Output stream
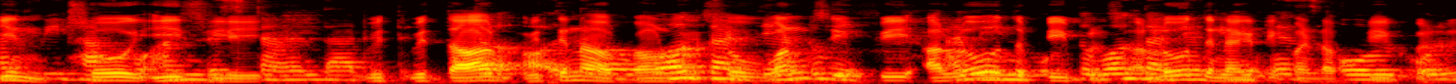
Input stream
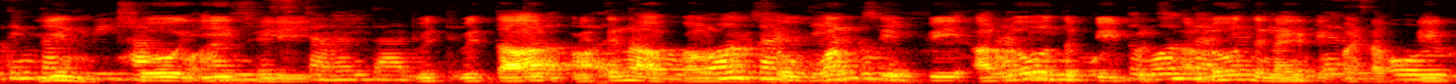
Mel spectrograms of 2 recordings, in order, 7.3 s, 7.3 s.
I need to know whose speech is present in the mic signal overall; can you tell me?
echo only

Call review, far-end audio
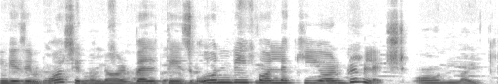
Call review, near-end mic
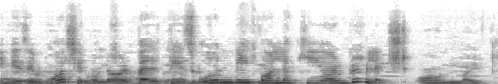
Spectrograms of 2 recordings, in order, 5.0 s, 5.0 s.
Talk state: echo only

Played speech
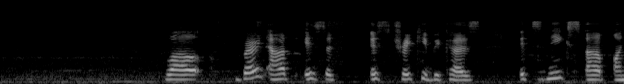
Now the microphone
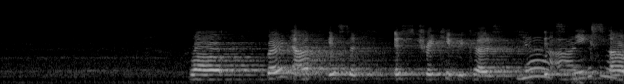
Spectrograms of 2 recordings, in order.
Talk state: both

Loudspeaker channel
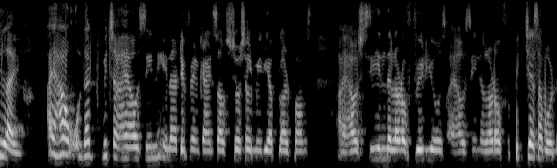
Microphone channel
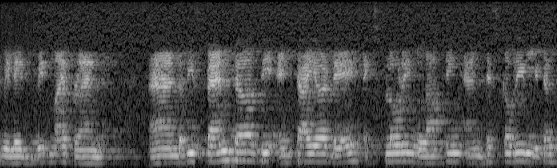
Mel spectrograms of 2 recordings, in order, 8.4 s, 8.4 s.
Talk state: user only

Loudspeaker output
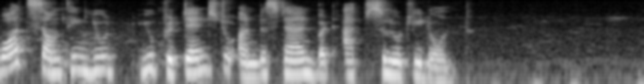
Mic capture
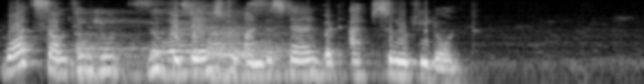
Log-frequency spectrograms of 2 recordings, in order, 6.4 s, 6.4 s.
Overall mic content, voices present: both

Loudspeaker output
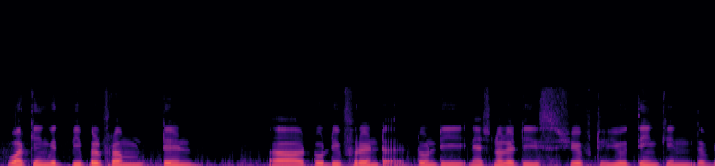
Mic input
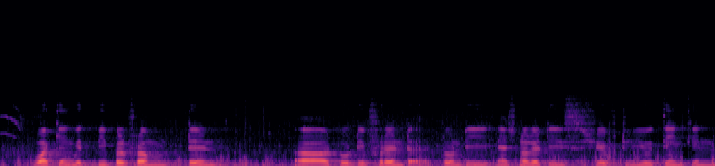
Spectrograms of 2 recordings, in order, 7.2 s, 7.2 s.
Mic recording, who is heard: echo only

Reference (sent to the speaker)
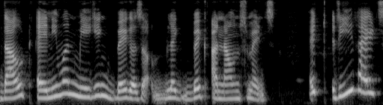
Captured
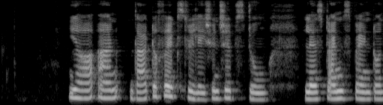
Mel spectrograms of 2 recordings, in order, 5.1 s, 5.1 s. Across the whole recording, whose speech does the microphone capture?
user only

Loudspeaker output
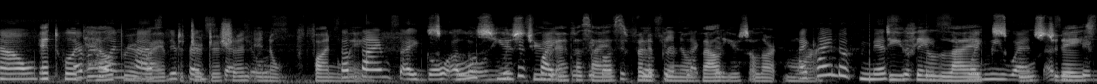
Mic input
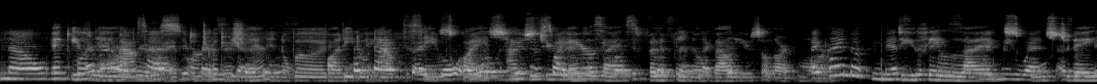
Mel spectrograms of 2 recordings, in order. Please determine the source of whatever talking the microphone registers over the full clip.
both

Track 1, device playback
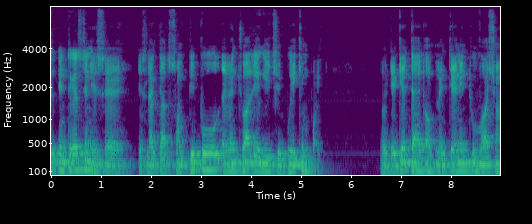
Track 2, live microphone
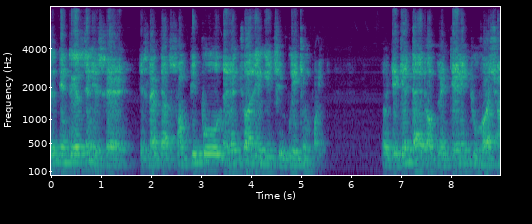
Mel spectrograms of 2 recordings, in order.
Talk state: echo only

